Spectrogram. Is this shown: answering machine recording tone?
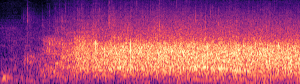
no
